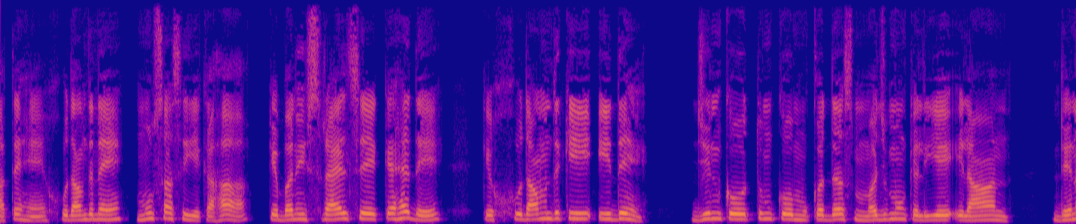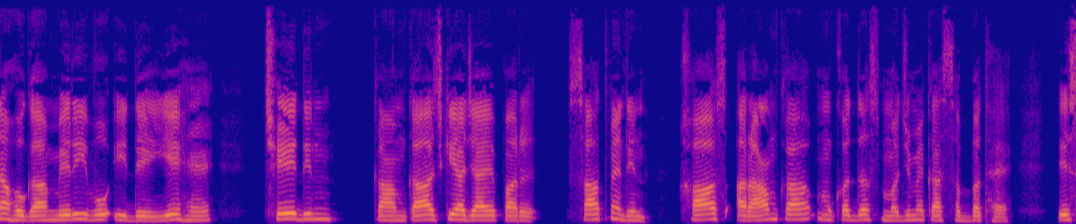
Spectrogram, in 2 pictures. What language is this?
Urdu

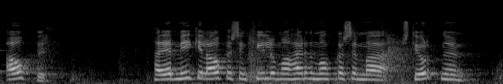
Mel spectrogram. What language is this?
Icelandic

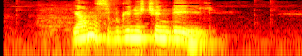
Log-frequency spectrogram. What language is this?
Turkish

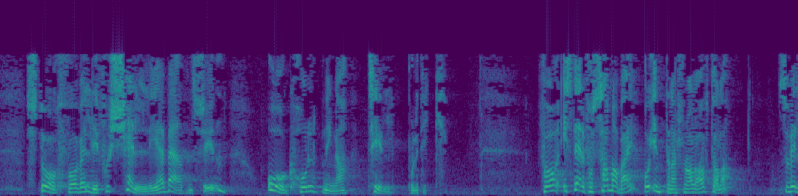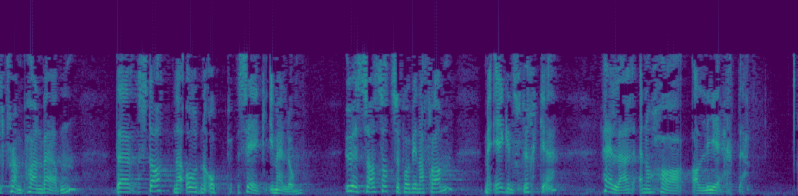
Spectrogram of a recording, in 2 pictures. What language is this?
Norwegian Nynorsk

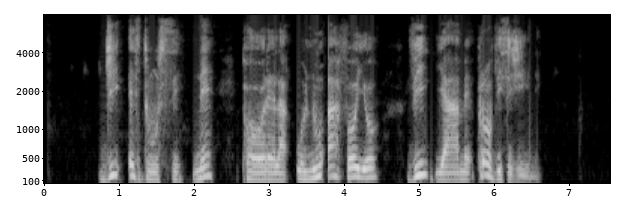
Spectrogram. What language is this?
Esperanto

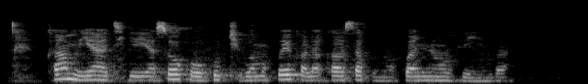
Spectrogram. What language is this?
Ganda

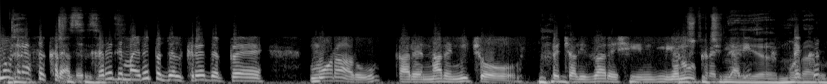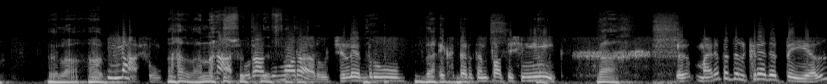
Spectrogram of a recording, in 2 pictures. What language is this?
Romanian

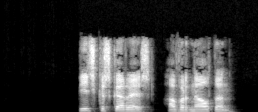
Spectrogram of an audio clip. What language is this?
Mari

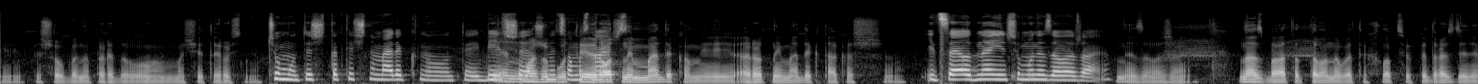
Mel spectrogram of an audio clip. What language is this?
Ukrainian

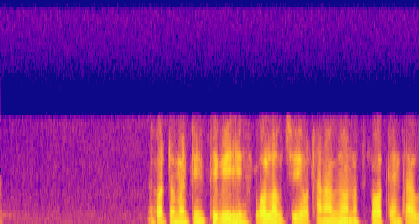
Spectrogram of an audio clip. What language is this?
Odia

